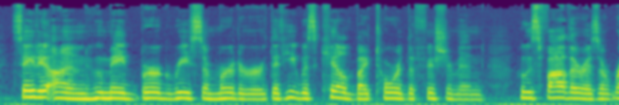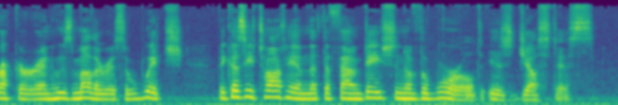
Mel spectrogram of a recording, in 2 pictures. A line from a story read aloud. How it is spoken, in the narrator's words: Tord said with a voice which shook with sobs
